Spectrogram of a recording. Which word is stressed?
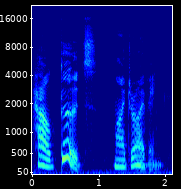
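good's. The stress falls on the word good's.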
